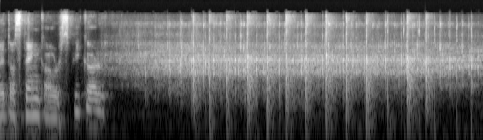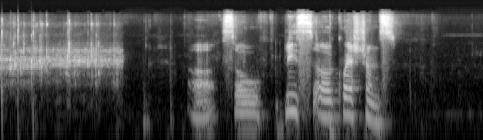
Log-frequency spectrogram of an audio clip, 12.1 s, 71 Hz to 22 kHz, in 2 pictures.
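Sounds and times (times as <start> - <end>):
applause: 1.3 - 7.6.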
